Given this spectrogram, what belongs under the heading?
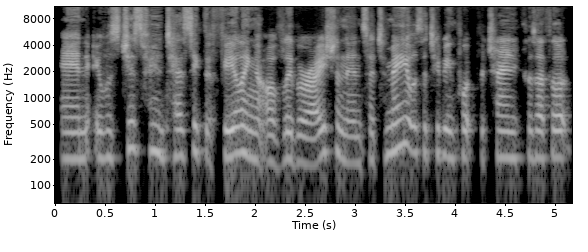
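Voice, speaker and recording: A woman's voice: mid-range voice, fast. Candid middle-aged woman giving interview answers. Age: around 50. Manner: candid, informal, often voices own thoughts as quotes. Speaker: life coach and podcaster being interviewed.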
